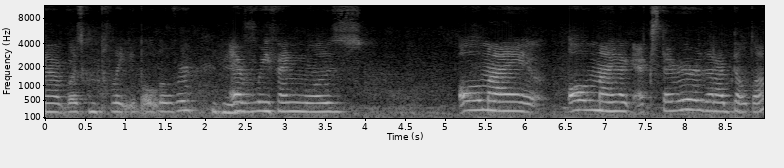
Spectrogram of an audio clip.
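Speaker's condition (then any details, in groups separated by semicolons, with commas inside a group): Quadriplegic cerebral palsy, severe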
